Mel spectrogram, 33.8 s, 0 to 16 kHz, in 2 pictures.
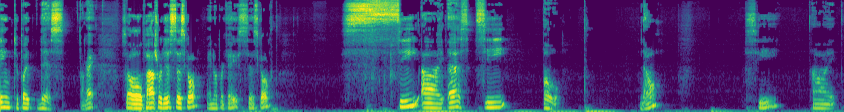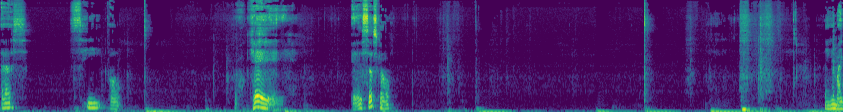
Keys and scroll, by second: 4.4-5.7 typing, 7.9 c, 8.4 i, 8.9 s, 9.6 c, 10.9 o, 11.7 Return, 14.9 c, 16.2 i, 16.8 s, 18.4 c, 19.0 o, 19.8 Return, 26.4 Up, 29.8 Return.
